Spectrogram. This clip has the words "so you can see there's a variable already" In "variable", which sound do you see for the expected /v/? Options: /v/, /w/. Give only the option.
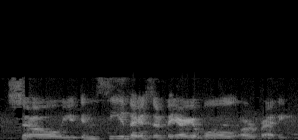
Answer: /v/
